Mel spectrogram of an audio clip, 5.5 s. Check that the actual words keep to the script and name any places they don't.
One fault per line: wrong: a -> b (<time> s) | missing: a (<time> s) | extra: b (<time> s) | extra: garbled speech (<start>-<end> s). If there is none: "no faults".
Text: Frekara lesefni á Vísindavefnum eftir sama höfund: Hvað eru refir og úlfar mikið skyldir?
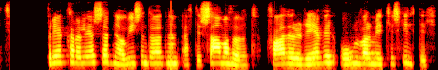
no faults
